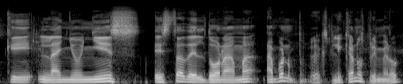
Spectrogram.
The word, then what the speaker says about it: dorama: Bueno, dorama viene de drama, pero en, en Japón se pronuncia dorama, porque tienen esta...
